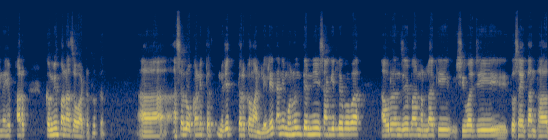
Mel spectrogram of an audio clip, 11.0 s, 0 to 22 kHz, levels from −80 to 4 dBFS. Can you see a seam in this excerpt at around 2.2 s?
no; 0 cuts

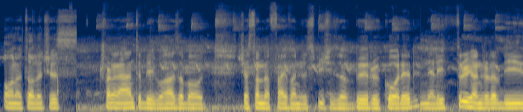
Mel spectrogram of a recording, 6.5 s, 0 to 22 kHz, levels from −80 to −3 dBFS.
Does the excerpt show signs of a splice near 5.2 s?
yes; 2 cuts; at 0.9 s, 5.2 s

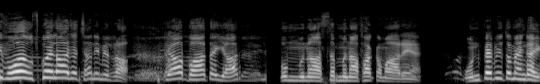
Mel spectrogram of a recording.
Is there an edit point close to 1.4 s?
no; 1 cut; at 2.6 s

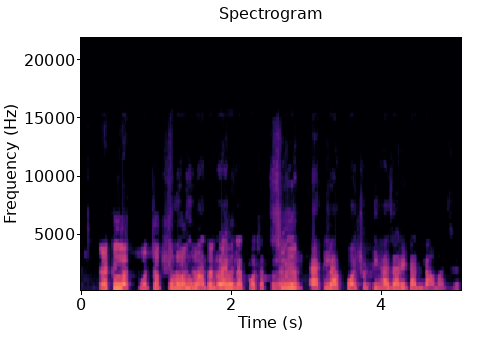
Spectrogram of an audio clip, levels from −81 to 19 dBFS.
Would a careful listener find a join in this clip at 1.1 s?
no; 1 cut; at 3.0 s

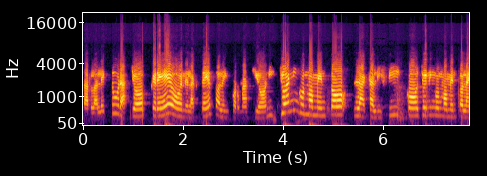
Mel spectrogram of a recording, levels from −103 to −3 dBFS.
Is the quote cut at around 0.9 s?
yes; 2 cuts; at 0.9 s, 3.8 s

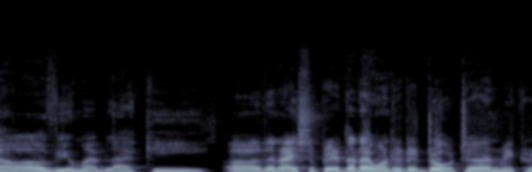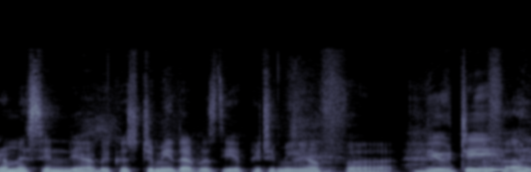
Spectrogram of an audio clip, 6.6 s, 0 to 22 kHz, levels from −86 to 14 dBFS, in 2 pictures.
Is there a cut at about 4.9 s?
no; 1 cut; at 1.3 s

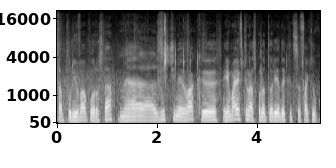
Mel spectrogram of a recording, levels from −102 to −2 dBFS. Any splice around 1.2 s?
yes; 2 cuts; at 1.2 s, 3.3 s

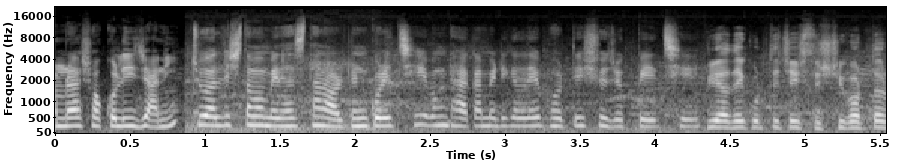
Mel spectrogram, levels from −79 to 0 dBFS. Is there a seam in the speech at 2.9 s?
no; 2 cuts; at 0.8 s, 4.3 s

